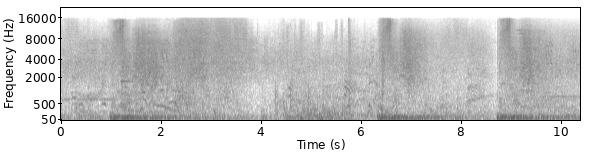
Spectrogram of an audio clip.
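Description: Magic blasts crackle and boom in loud bursts.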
